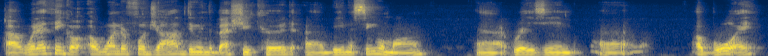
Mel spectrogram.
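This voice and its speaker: Husky, mellow Californian man. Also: mid-range voice, measured pace. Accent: Californian American. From Southern California, United States. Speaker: interview guest. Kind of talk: reflective personal storytelling in conversation.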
